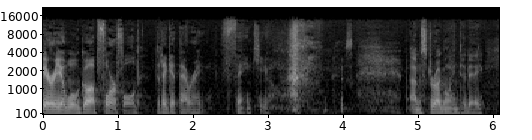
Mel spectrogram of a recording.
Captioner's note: laughs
